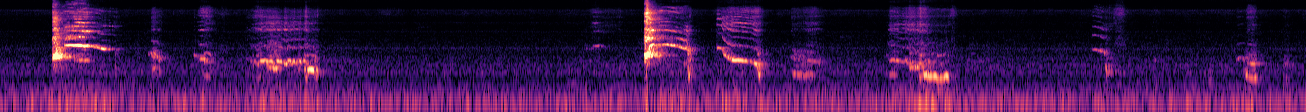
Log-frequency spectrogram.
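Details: French Bulldog throwing a tantrum inside his cage: sudden shrill yelps burst out twice, each trailing into squeaky whines and grumbling whimpers, then softer short whines near the end, with quiet stretches and a constant low hum between.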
